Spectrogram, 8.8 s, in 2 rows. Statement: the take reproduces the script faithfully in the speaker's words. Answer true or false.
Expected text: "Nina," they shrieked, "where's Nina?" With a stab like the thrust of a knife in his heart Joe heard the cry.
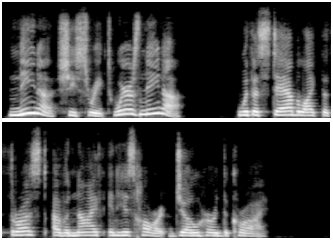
false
